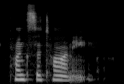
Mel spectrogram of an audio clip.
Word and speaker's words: Punxsutawney: Did you know that that's how that's pronounced? Punxsutawney? – Punxsutawney. – Punxsutawney. – You have to say it in an annoying way.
